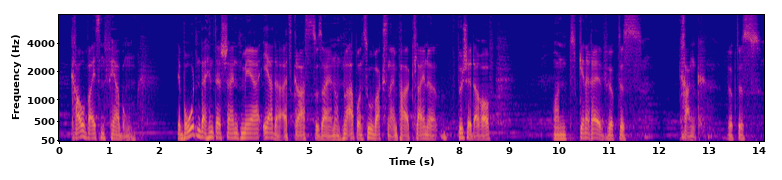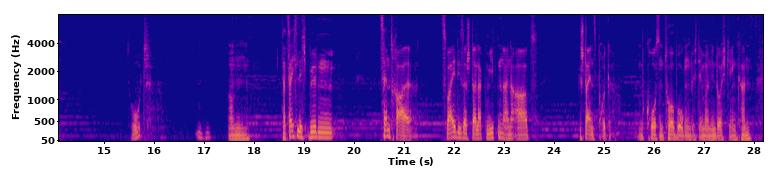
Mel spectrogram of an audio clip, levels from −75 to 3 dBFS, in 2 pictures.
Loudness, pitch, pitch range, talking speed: -27 LUFS, 110 Hz, 90-145 Hz, 105 wpm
